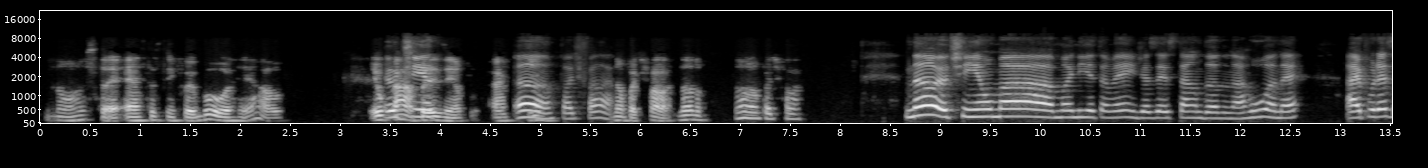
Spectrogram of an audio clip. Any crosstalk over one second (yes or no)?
no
